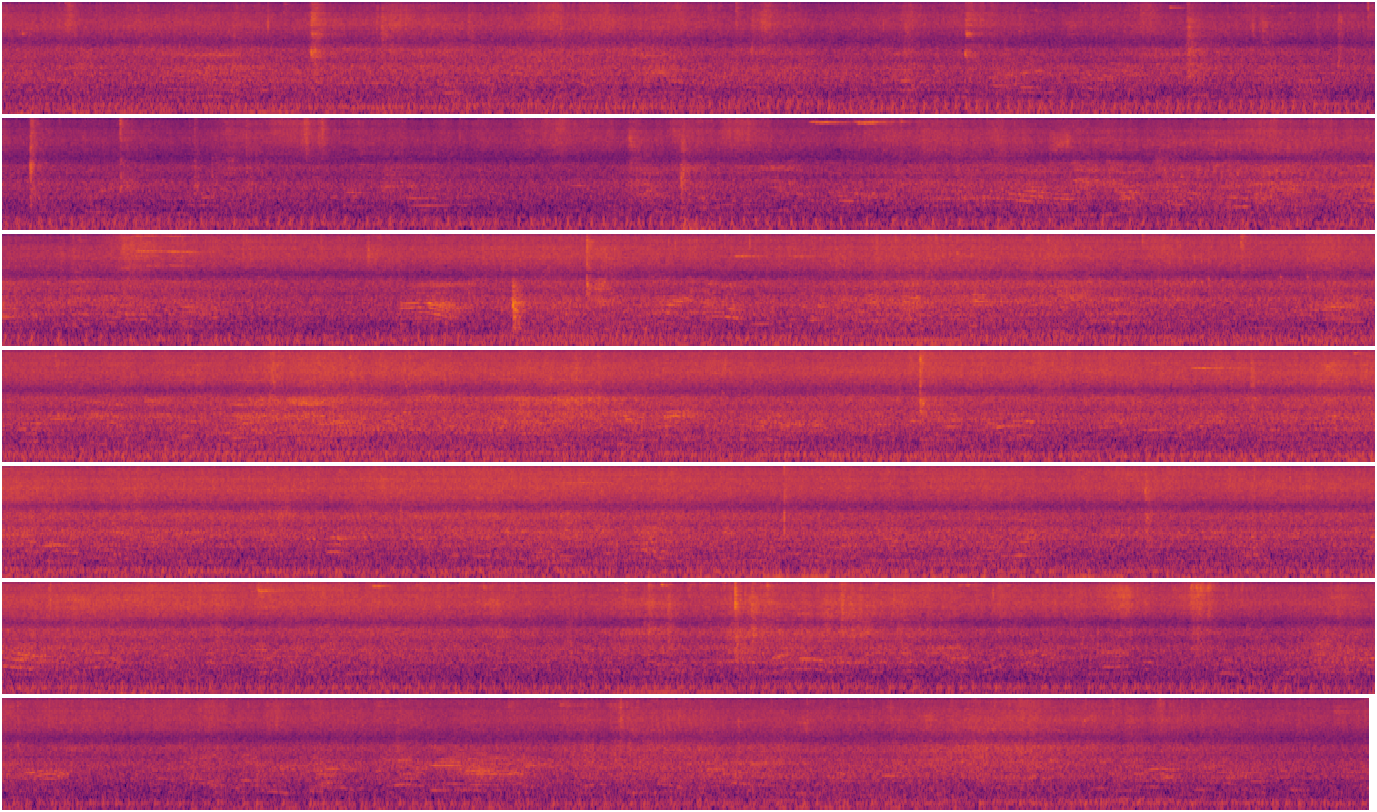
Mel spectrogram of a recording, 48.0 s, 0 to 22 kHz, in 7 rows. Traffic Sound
12.8s 48.0s

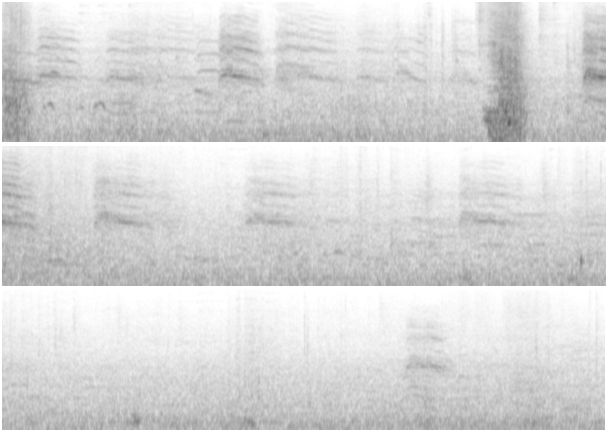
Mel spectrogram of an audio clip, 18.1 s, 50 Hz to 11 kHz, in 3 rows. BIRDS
0.0s 12.9s, 16.0s 16.7s

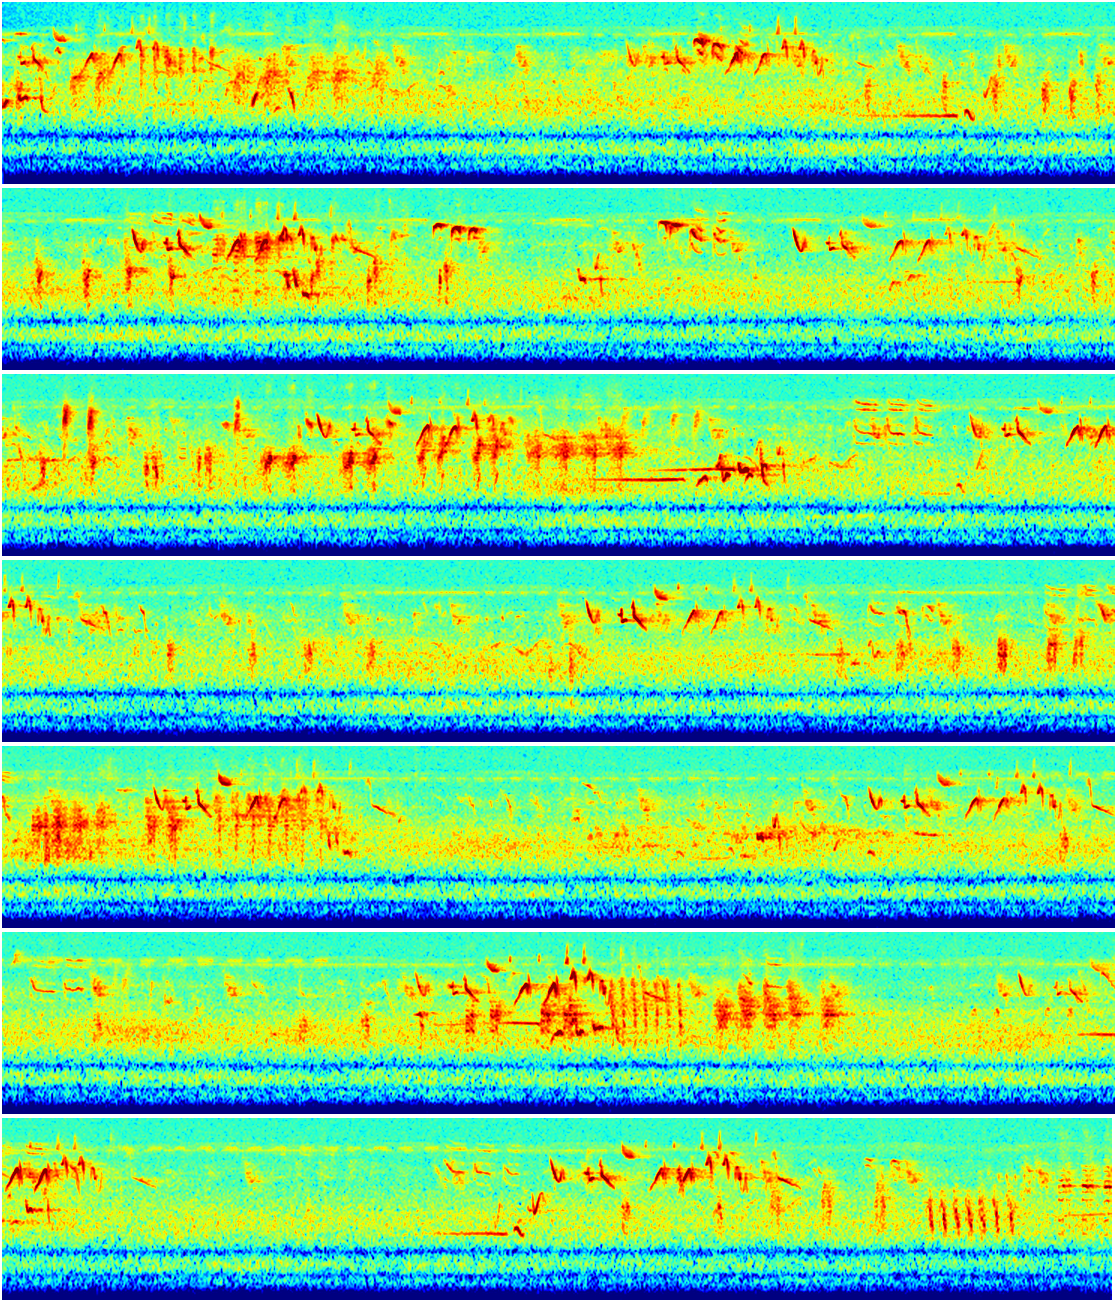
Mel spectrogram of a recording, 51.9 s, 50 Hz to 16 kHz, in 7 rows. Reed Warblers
47.5s 51.9s

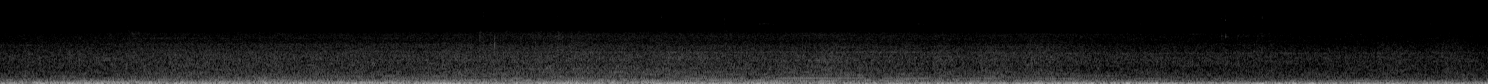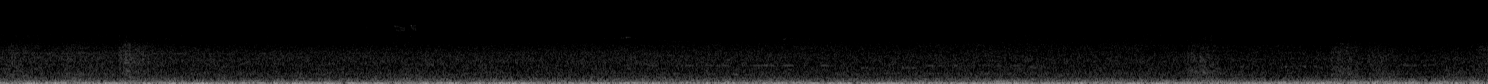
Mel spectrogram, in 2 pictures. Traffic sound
0.0s 16.4s

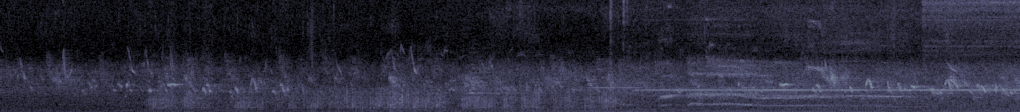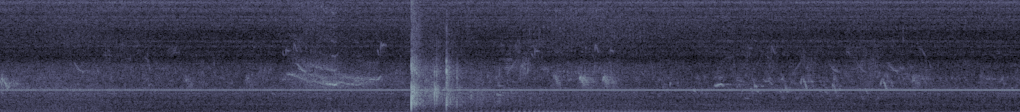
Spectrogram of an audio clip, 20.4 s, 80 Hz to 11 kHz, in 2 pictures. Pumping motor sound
9.2s 20.4s

